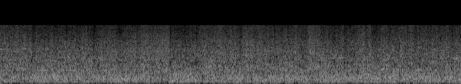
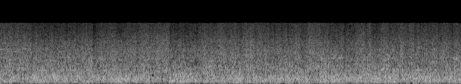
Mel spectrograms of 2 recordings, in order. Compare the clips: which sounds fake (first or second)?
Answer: second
